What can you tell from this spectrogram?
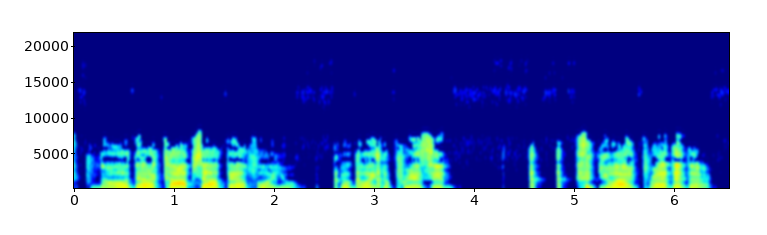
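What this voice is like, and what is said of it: Bad Arnold Schwarzenegger impression. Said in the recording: “My Arnold is terrible... you're doing an impression of an impression”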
